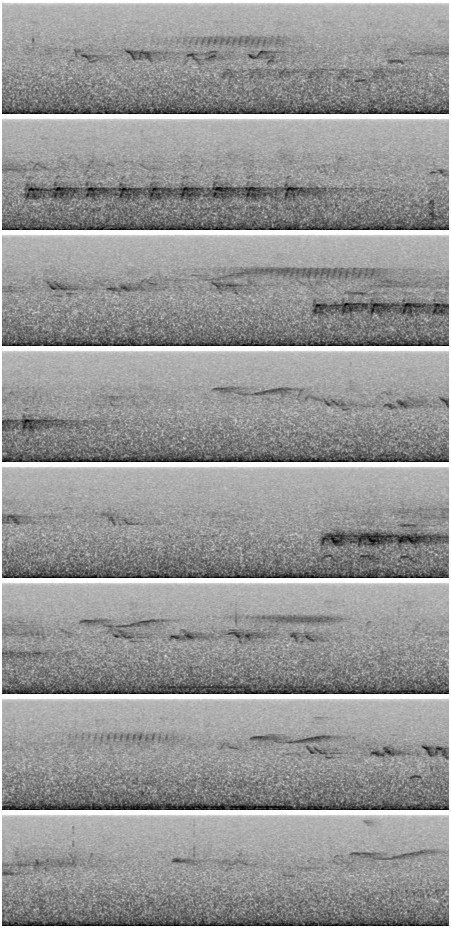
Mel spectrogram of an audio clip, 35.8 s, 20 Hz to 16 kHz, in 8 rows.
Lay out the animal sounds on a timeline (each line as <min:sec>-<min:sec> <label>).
0:00.4-0:02.8 American Robin (Turdus migratorius)
0:01.4-0:03.0 Pine Warbler (Setophaga pinus)
0:03.7-0:04.9 Red-winged Blackbird (Agelaius phoeniceus)
0:04.6-0:08.0 American Crow (Corvus brachyrhynchos)
0:08.5-0:10.5 American Robin (Turdus migratorius)
0:10.4-0:11.6 Eastern Wood-Pewee (Contopus virens)
0:10.8-0:12.2 American Robin (Turdus migratorius)
0:11.1-0:13.2 Pine Warbler (Setophaga pinus)
0:11.8-0:14.6 American Crow (Corvus brachyrhynchos)
0:15.3-0:16.5 Eastern Wood-Pewee (Contopus virens)
0:16.5-0:19.4 American Robin (Turdus migratorius)
0:20.9-0:22.9 American Crow (Corvus brachyrhynchos)
0:23.0-0:24.1 Eastern Wood-Pewee (Contopus virens)
0:23.2-0:25.6 American Robin (Turdus migratorius)
0:24.6-0:25.8 Pine Warbler (Setophaga pinus)
0:27.4-0:28.6 Pine Warbler (Setophaga pinus)
0:29.2-0:30.2 Eastern Wood-Pewee (Contopus virens)
0:29.7-0:31.5 American Robin (Turdus migratorius)
0:34.6-0:35.8 Eastern Wood-Pewee (Contopus virens)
